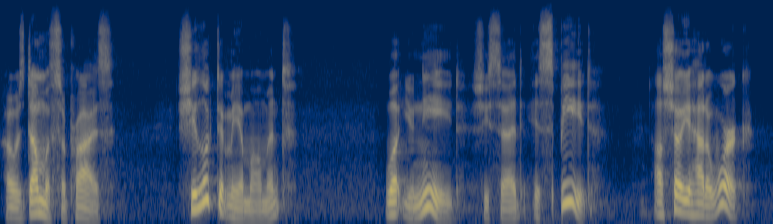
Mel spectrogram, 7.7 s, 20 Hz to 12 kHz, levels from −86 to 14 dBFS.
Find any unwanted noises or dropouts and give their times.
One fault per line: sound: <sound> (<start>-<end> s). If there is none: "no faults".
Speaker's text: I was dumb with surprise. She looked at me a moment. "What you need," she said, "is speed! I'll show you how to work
no faults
